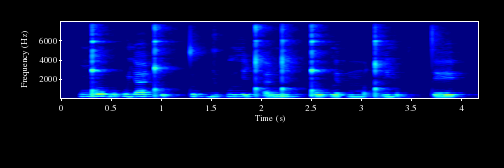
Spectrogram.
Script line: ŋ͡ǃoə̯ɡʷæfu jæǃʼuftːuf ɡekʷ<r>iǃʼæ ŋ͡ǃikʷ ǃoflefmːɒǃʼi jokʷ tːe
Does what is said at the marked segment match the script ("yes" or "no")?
no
